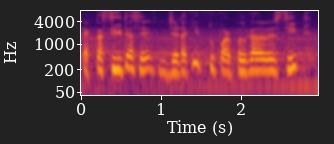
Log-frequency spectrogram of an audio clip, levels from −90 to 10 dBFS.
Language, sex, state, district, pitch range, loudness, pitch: Bengali, male, Tripura, West Tripura, 185-220 Hz, -14 LUFS, 200 Hz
